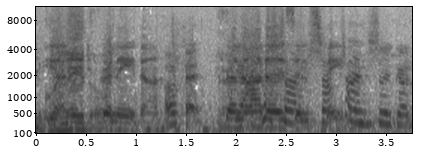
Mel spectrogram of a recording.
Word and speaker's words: Grenada: both ways wrong way you're saying it correctly grenade okay I'm so you go to their important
